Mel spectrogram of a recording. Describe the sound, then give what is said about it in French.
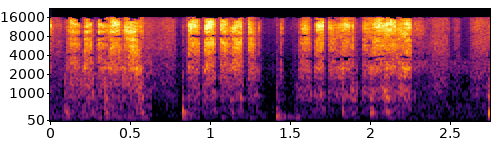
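A pen scratches steadily across paper in short, tight strokes as a woman writes, with brief pauses between bursts of writing. No one speaks. “Elle écrit et, c'est une façon de, vivre son amour pendant l'absence.”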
